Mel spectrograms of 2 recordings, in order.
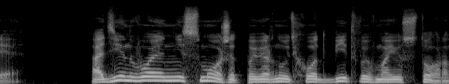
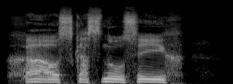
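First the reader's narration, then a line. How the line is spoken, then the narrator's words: Growling. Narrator (Russian): прорычал Петр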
